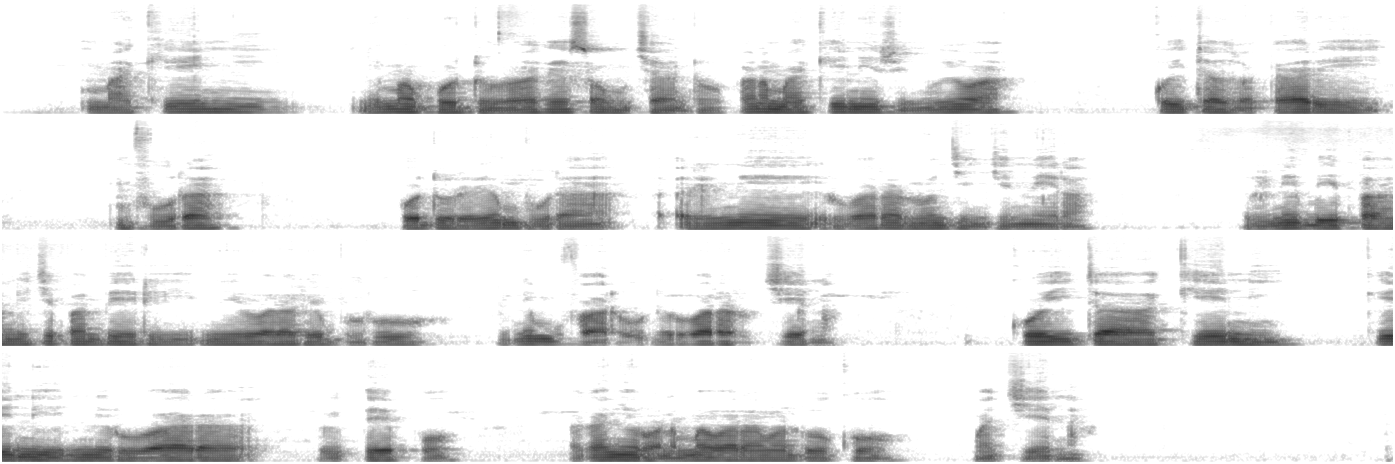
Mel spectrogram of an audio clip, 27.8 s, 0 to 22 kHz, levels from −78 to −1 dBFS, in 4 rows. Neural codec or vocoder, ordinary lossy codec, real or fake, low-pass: none; Opus, 64 kbps; real; 19.8 kHz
